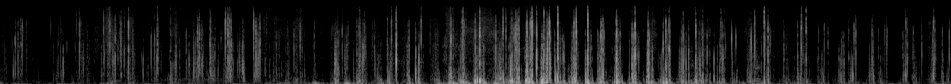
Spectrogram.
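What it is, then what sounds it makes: Paper compress packet being crinkled. A white paper compress pouch labelled "Kompresse" is crinkled and rubbed with fingertips, producing a dense stream of dry, papery crackles and rustles. The sound spans from low rumbles to bright high crinkles and grows louder and busier in the middle before easing off again.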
